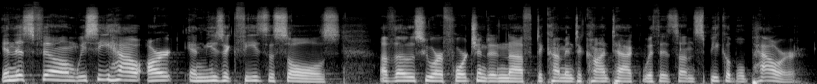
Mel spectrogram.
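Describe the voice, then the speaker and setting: A man's voice: a little high, a faint crowd. A man hosting a town hall, delivering a prepared opening speech a little nervously to an audience in a hall. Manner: a little nervous, reads measured remarks. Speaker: event host, music producer.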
